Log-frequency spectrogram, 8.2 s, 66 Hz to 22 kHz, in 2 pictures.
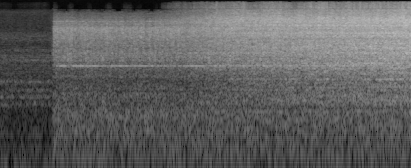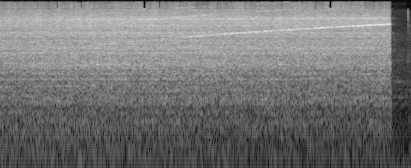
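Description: An Airbus A350 jet engine spools up in Microsoft Flight Simulator 2020, a loud sudden roar that holds steady while a thin rising whine climbs slowly over several seconds, then cuts back sharply at the end, with no voices.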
